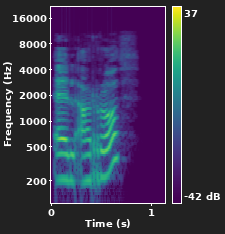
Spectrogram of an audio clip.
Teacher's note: Remember that the double R in Spanish is rolled, so rrr. And the Z in Spain Spanish makes the TH sound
